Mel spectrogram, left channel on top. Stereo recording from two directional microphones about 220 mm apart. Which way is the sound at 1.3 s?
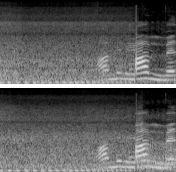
5° left (ahead or behind).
